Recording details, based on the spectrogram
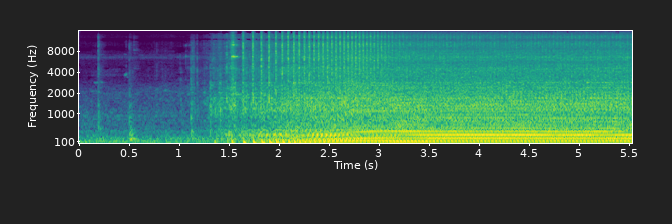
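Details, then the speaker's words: Husqvarna lawnmower after blade replacement and tune-up (recent spark plug kept): a few pulls, then catches within a second and settles into a smooth, even drone with no surging; runs much better than before, normal running. "well as you can hear it runs much better now than it did"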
